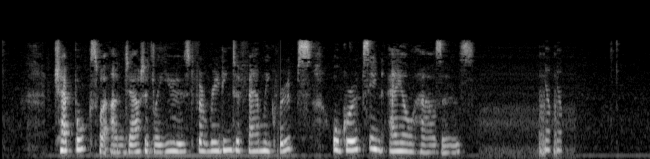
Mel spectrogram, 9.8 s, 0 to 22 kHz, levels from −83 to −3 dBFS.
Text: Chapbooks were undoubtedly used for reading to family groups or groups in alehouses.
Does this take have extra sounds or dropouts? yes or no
yes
